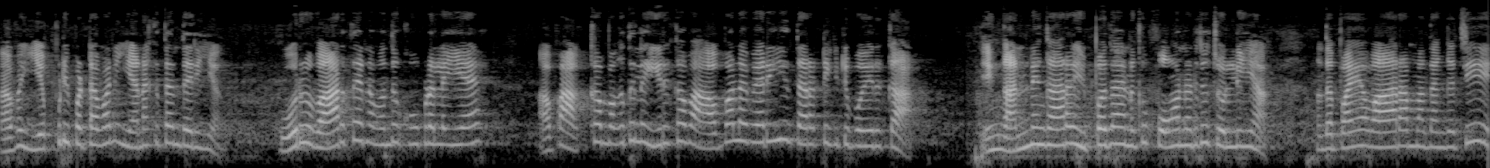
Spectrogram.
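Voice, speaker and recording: A woman's voice: very high-pitched, pushed and bright, slight background noise. A woman voicing a stern, scolding village mother in a cartoon who nags and threatens her daughter. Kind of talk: cartoon dub acting.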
